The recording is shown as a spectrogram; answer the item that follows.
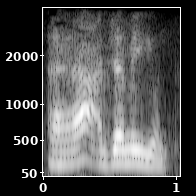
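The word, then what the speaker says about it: ءأعجمي: كذلك الهمزة المسهلة، الهمزة المسهلة من الحروف الفرعية، الهمزة المسهلة قرأ بها حفص في قوله تعالى أعجمي، لاحظ لا أقول أعجمي، لا أقول آآ ولا أقول آآ، لا أنطق ألفا ولا أنطق همزة محققة، وإنما الهمزة بين الألف و الهمزة بينها وبين الألف أعجمي.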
